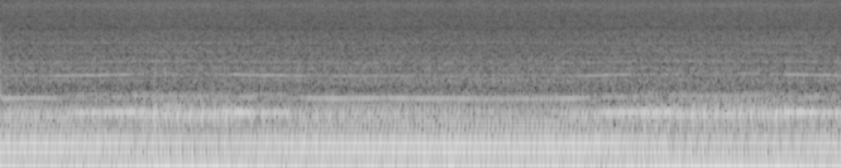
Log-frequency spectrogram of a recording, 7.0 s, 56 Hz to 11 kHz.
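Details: 290,000-mile Honda NSX at idle after a track day, whine becoming more pronounced as the engine warms: steady thin high-pitched whine over an even idle.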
